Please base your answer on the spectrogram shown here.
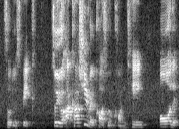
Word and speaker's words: Akashic: actually ends with a c i would have pronounced it as aka shikh but my friends who are in the know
